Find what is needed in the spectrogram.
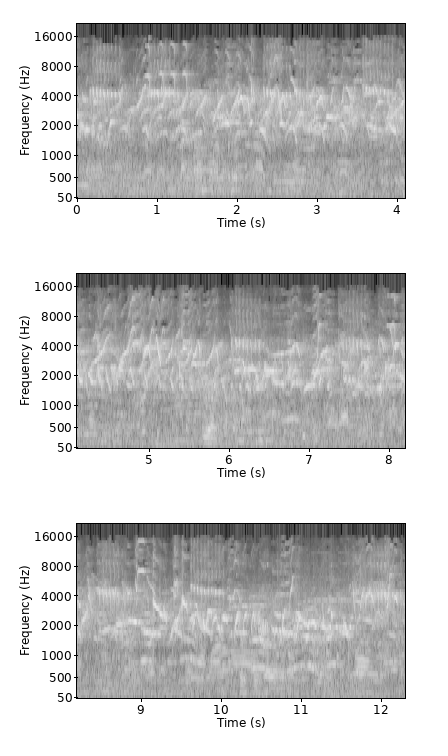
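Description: White-rumped shamas (murai batu) singing in cages, many birds' quick, varied song phrases overlapping without a break.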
